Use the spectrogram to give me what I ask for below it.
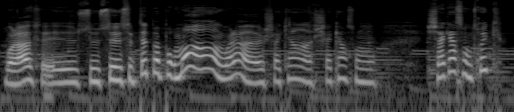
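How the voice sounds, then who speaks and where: A woman's voice: on the high side, sing-song, moderate pace, soft background music. A young woman casually presenting a toy to the camera, with lots of fillers and restarts. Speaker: toy review YouTuber.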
